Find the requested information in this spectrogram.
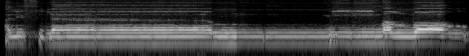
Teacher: میم کا جو دوسرا مد ہے 6 حرکت والا وہ کینسل ہو جائے گا. صرف مد اصلی رہ جائے گا.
